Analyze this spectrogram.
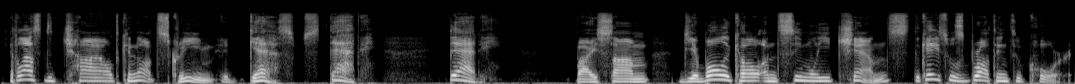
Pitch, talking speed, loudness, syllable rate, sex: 150 Hz, 115 wpm, -18 LUFS, 3.7 syllables/s, male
